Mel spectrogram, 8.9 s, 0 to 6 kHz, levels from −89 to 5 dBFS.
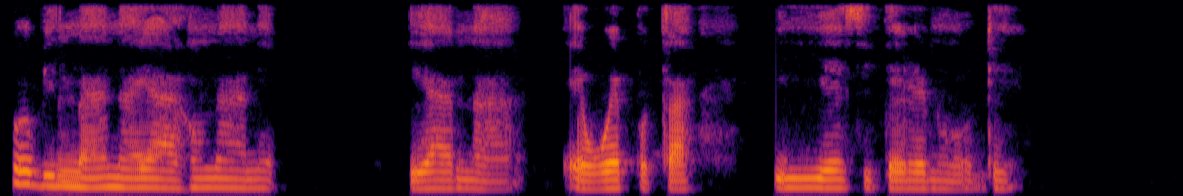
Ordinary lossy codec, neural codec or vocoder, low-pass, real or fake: none; none; 5.4 kHz; real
